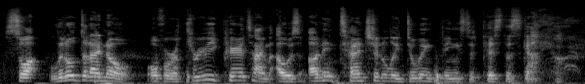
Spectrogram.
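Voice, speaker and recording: A man's voice: fairly high pitch, brisk, fairly bright tone. A young man, a guest on a casual podcast, telling a story and often repeating himself. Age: young adult.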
